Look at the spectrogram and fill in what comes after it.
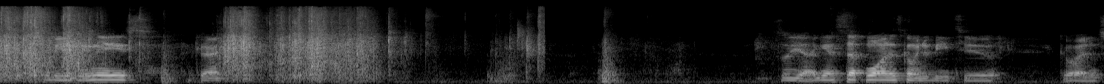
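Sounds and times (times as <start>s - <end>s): plastic wrapping crinkling: 0.0s - 5.5s.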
